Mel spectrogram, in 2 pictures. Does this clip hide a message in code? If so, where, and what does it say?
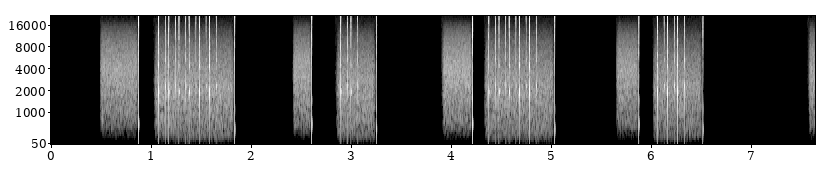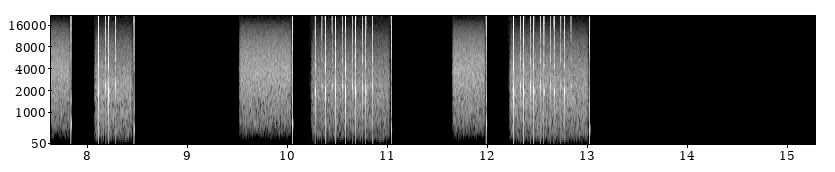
Yes: pulse dialling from 0.5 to 13.0 s, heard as a rotary dial, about 10 pulses a second. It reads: 6 2 5 3 2 6 6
